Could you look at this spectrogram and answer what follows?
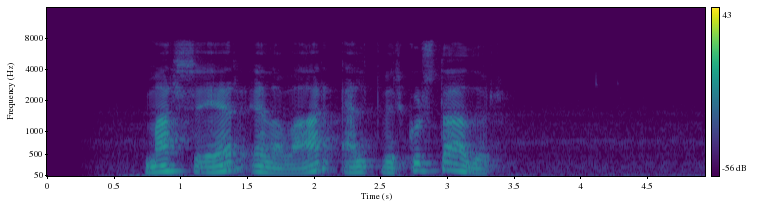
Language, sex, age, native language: Icelandic, male, 50-59, Icelandic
